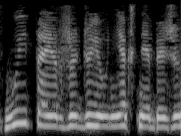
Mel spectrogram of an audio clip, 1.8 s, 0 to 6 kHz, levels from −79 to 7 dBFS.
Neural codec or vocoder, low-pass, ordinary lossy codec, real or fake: none; 5.4 kHz; MP3, 24 kbps; real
